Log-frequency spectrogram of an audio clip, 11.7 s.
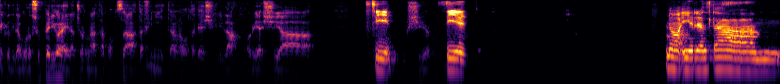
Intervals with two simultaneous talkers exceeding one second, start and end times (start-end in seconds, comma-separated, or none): none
